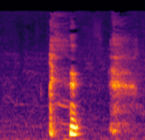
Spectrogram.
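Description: A man's stifled laugh behind his hand: three short, breathy bursts in quick succession starting just under a second in.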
